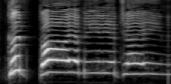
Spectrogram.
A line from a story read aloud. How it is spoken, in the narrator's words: shouted the toys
